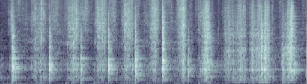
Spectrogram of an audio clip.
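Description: A screwdriver working the screws out of a toaster's casing, making many short, scratchy rasping strokes in a quick, uneven rhythm.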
